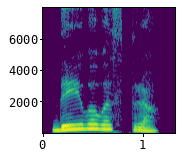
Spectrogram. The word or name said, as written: ದೈವವಿಸೂತ್ರ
